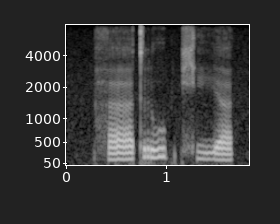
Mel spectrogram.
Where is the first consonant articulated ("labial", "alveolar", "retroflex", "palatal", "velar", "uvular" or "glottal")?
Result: glottal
